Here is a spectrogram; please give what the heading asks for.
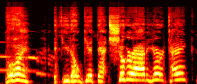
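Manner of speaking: high, loud, slow bellow of a mocking sergeant; drill sergeant bellow. Drill sergeant screaming behind a recruit while marching, loud high bellow. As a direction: roar it down the marching line. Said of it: "he said".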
